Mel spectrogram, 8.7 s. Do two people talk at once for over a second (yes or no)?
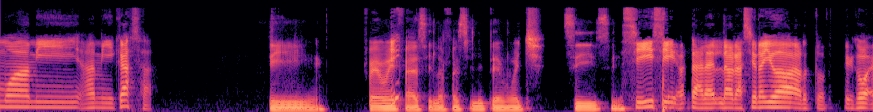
no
